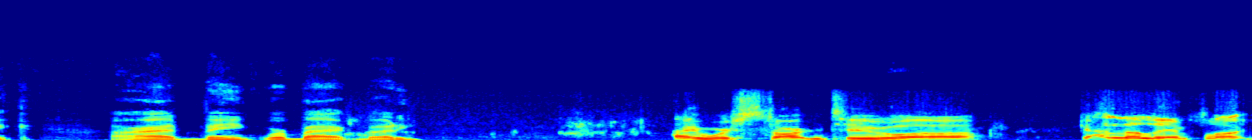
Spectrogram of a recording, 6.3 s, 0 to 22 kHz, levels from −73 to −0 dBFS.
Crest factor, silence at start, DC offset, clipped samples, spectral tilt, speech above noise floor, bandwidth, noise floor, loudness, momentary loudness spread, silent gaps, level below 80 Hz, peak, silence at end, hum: 16 dB; 0 s; under 0.1%; under 0.1%; -6.5 dB/octave; 36 dB; 9.6 kHz; -52 dBFS; -17 LUFS; 13 LU; none; -46 dBFS; -2 dBFS; 0 s; none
